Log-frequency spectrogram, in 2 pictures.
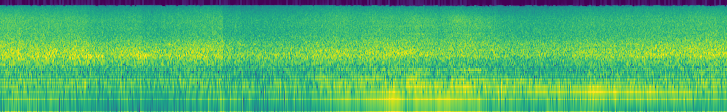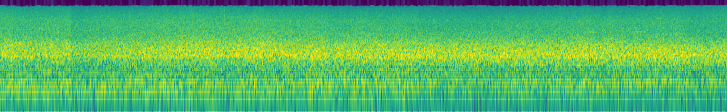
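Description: Steady background road-traffic noise. From about six to about sixteen seconds in, a passing engine's low hum slides slowly down in pitch.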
